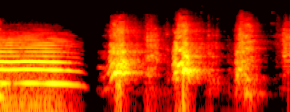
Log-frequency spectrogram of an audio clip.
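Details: Dog barking: four short, rough barks come roughly every half second, each one a sharp burst, after a steady tonal sound at the start.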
